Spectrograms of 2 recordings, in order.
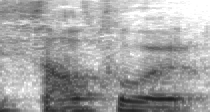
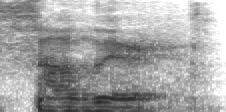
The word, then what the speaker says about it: Southwark: And then like you don't pronounce it Southwark, it's Southwark. And you're naming these weird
